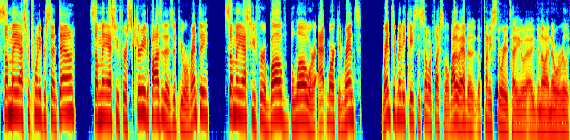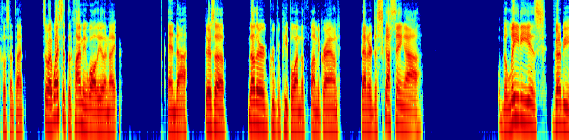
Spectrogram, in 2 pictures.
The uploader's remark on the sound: Real estate entrepreneurs in Warren, Michigan. This was a live class recorded. Live in-person version.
